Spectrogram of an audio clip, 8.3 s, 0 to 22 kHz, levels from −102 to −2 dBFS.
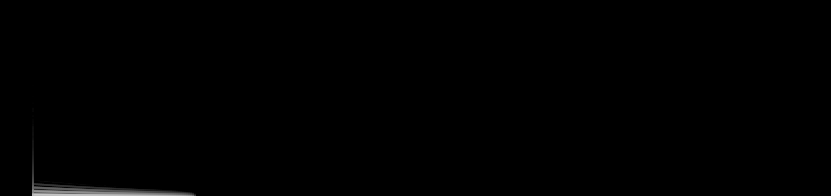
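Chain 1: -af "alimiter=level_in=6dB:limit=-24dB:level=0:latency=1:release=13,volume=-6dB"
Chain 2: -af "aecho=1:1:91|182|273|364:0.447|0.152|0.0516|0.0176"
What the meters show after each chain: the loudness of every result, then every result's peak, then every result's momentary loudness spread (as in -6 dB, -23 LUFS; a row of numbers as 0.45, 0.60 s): -35.0, -30.0 LUFS; -30.0, -20.5 dBFS; 9, 14 LU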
